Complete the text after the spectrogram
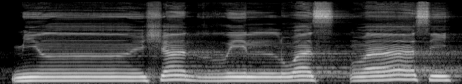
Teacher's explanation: Huruf wa dipanjangkan 2 harokat karena di depannya terdapat alif.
